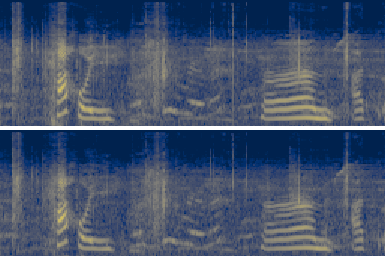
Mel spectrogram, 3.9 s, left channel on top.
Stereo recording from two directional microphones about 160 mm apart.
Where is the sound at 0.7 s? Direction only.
40° left (ahead or behind).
